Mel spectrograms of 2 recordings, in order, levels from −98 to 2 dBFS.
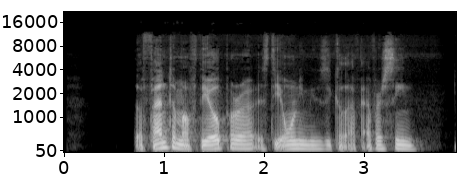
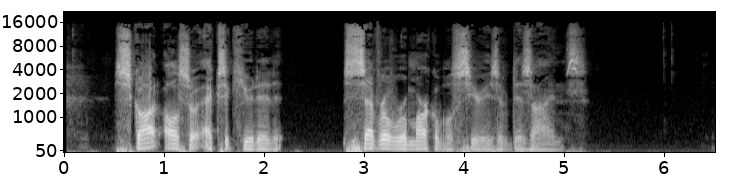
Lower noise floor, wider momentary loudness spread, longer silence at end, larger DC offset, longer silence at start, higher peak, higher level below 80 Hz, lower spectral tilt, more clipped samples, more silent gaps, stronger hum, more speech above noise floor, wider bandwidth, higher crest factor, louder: first, under -90 dBFS vs -69 dBFS; about the same, 11 LU vs 13 LU; second, 0.4 s vs 1.3 s; neither; first, 0.7 s vs 0.5 s; second, -4 dBFS vs 0 dBFS; second, -58 dBFS vs -34 dBFS; first, -7.5 dB/octave vs -4 dB/octave; neither; neither; neither; first, over 69 dB vs 52 dB; second, 11.5 kHz vs 16 kHz; about the same, 18 dB vs 18 dB; second, -22 LUFS vs -17 LUFS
